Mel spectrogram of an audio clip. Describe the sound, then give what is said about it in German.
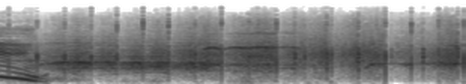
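An audience breaks into sustained, loud applause for an Irish crooner being introduced, with dense clapping and a few cheers and whistles, a steady wash of noise lasting several seconds. “Und jetzt euer Applaus für unseren irischen Schmusebaden”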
